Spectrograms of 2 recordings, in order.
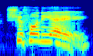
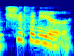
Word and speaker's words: chiffonier: a couple of pronunciations chiffonier is a one pronunciation but a chiffonare is the more american pronunciation what do you find or what would you store what would you put in a chiffonaire chiffoneer if you will chiffonay if you're french i'm not what would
